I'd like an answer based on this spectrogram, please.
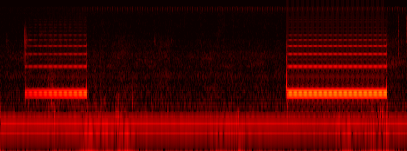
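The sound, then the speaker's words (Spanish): Ringback tone of an outgoing telephone call: two long, steady buzzing rings separated by a silent pause, heard over a constant low hum with no talk. “Voy a marcarle a mi papá para que ustedes oigan una llamada.”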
